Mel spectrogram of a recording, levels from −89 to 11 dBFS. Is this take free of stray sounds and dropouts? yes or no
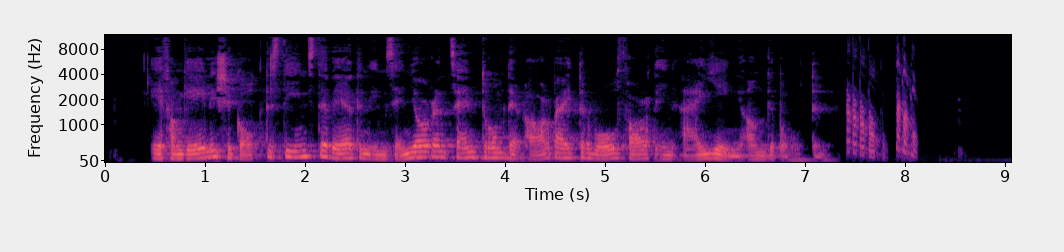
no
